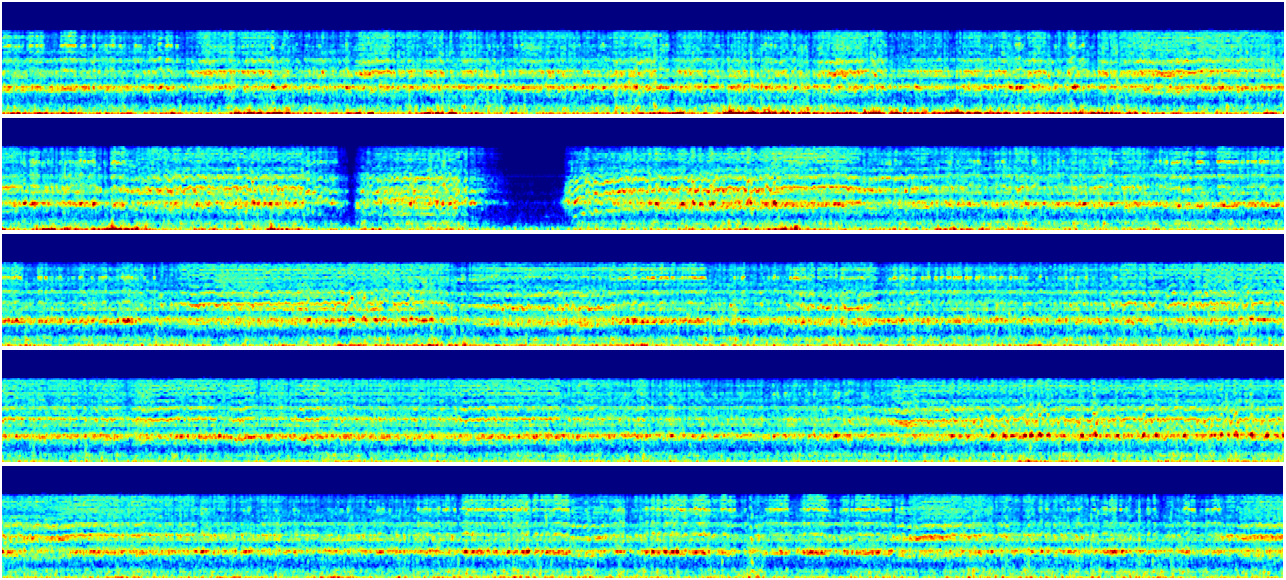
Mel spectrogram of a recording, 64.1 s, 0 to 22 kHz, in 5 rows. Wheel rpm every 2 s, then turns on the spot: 230, 230, 230, 230, 230, 230, 230, 190, 110, 90, 200, 230, 230, 230, 210, 220, 230, 230, 230, 230, 230, 230, 230, 230, 200, 200, 220, 230, 230, 230, 230, 230.
none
